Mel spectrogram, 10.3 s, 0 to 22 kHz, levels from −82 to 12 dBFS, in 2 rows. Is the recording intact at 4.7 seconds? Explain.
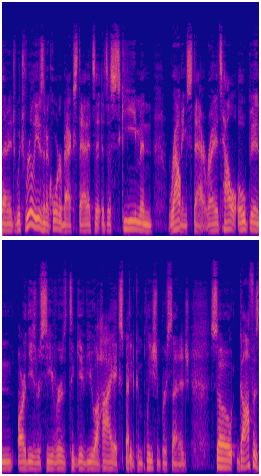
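No. Compressed frames are skipped at about 4.66 to 4.68 s. A run of encoded frames never reaches the output, either missing from the stream or rejected by the decoder as corrupt, so the speech jumps forward by roughly 150 ms, which fits a gap of around twenty frames. The join is a short smeared blip if the codec is lossy, where adjacent frames overlap, or a hard click if it is lossless, with a small chunk of speech simply absent.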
